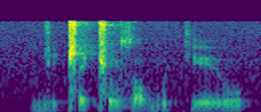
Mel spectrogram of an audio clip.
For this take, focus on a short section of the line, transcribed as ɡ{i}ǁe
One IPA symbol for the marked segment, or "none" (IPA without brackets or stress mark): i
